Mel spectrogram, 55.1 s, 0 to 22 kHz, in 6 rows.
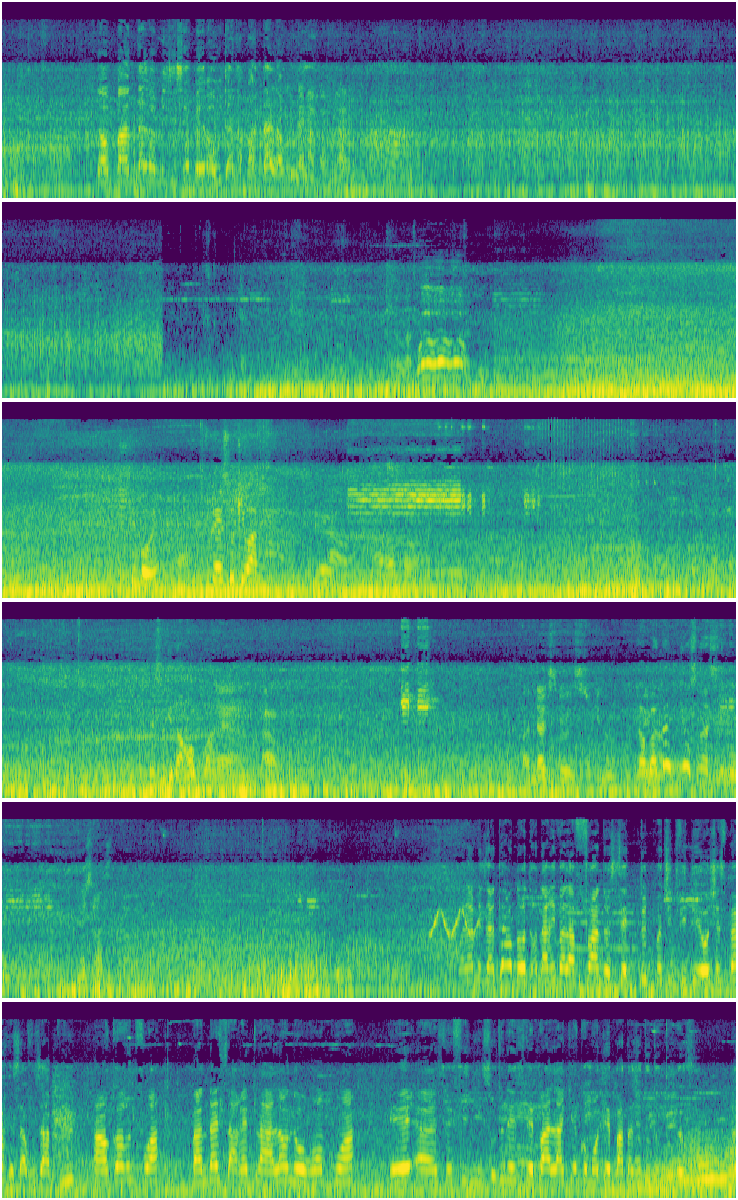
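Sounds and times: voices: 0.0s - 5.6s, 14.0s - 15.2s, 19.0s - 25.6s, 26.4s - 32.9s, 33.5s - 41.2s, 42.0s - 55.0s
motorcycle engine and road rumble: 0.0s - 55.0s
horn toot: 15.2s - 16.1s, 22.5s - 25.6s, 32.4s - 33.1s, 40.2s - 42.5s.

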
